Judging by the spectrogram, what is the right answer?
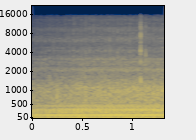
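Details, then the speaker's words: Motorcycle after a shop replaced the DK Customs push-button ignition's thin wiring with a switch on heavy-gauge wires, new lithium battery, after hard starting: catches and settles into a steady, even low idle, starting normally. "Starting up beautifully. So not my fault."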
